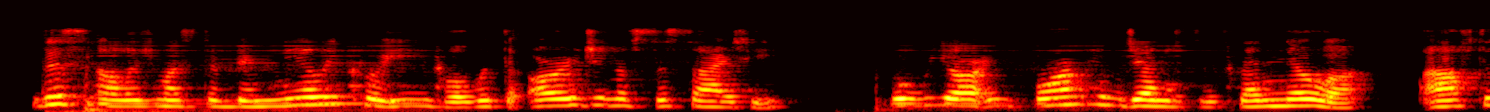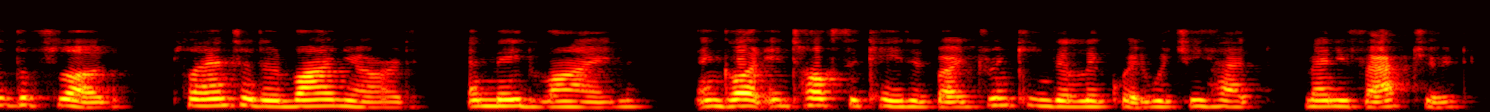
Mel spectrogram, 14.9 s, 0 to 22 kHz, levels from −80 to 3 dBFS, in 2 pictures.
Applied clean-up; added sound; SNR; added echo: neural mask model DeepFilterNet 3.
